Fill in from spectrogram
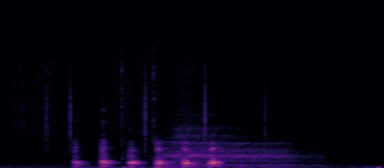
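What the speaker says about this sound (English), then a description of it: "Don't make me kill the chickens." Minecraft chickens clucking in the video game, a quick run of about six rhythmic clucks close together, faint and alone, with a brief quiet tail afterward.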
